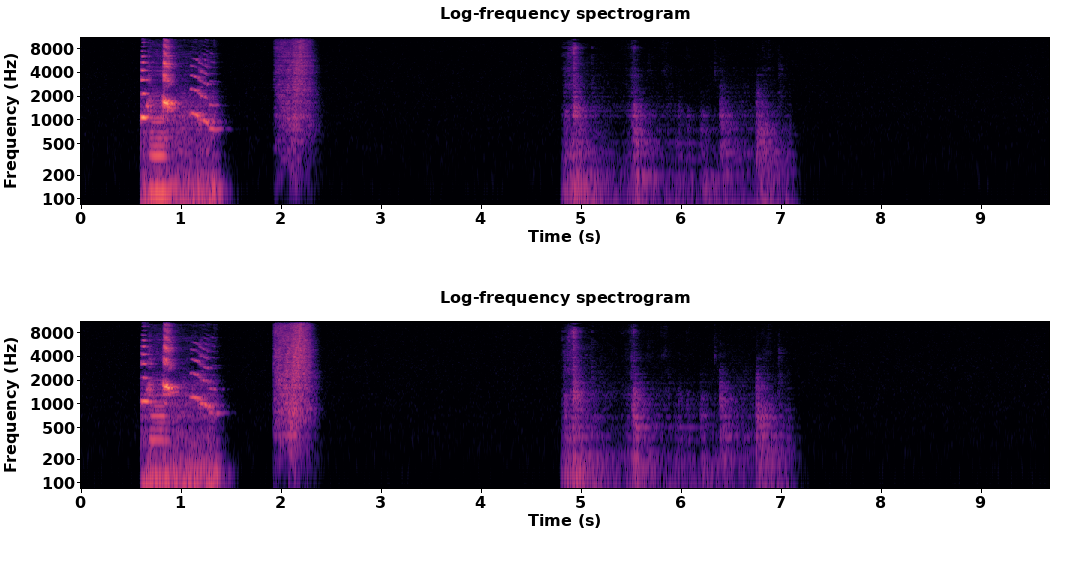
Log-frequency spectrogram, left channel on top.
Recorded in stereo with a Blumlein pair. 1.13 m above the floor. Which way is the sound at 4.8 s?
15° right.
